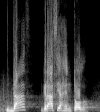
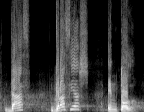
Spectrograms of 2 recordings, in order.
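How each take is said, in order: First: "gracias" stressed, said slowly; slow verse reading. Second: "gracias" drawn out as an order; slow commanding stress. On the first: Reading the verse to the congregation, slowly, with stress on "gracias". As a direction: read "dad gracias en todo" slowly, weighing "gracias". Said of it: "fijaos lo que dice el versículo". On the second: Stressing the command to the congregation, "gracias" drawn out. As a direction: say "Dad gracias en todo" slowly, as a command, leaning on "gracias". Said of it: "empiezan con una orden". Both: Shown as a demonstration.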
